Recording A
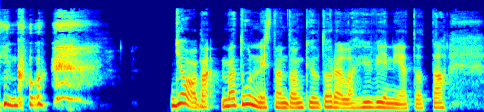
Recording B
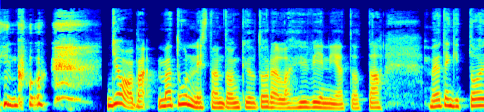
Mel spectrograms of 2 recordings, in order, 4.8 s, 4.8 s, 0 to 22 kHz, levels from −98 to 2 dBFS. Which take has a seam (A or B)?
B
